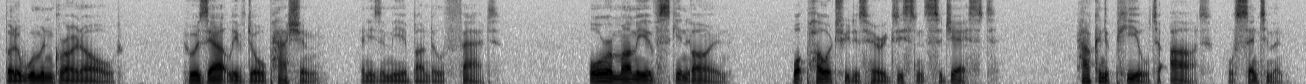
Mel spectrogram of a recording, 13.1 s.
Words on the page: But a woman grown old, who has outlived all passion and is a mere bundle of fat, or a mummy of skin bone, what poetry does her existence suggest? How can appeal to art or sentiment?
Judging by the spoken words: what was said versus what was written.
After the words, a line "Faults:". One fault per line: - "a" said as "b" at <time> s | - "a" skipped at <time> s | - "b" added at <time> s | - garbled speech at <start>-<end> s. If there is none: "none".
But a woman grown old, who has outlived all passion and is a mere bundle of fat, or a mummy of skin bone, what poetry does her existence suggest? How can appeal to art or sentiment?
Faults:
none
